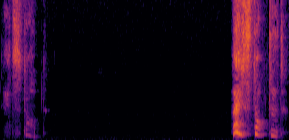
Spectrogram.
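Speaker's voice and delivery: high, loud, unhinged tycoon rant; a shrill, loud madman's tirade; ranting villain. Acted. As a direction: rave like a cornered mogul losing his grip. Raving villain monologue.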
